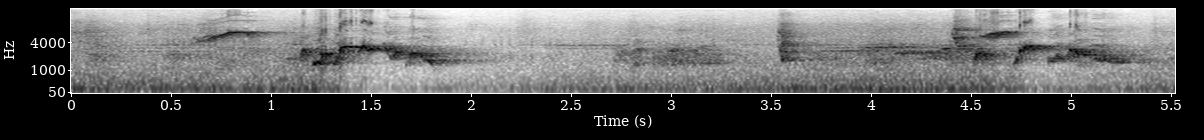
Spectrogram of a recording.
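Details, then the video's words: Red-whiskered bulbul urged into song, giving a sliding high whistle and then a warbled phrase, a short pause, then more whistled and warbling notes, with a low hum beneath. "CHÀO MÀO | Kích chim nhạy hót - Thúc chim hót hay căng lửa"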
